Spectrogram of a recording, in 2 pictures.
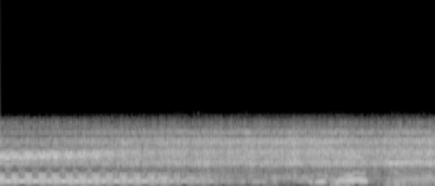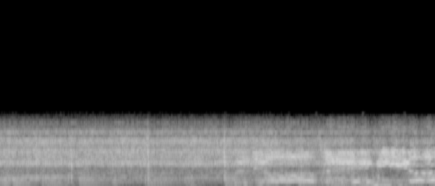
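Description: Early acoustic Fonotipia gramophone record of an operatic tenor singing with wide vibrato over a quieter accompaniment, played through a horn gramophone. A long held note fills about the first three seconds, then shorter, lower phrases follow, and the voice climbs again near the end. The sound stops short of the highest treble, as early acoustic recordings do.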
